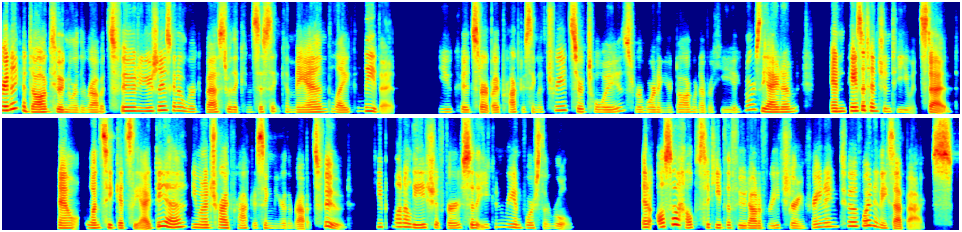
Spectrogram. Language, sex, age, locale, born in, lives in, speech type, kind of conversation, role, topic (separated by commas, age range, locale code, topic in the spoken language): English, female, 20-24, en-US, United States, United States, read, expert-assistant, expert, How can routines be coordinated for pets with different needs?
